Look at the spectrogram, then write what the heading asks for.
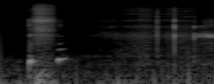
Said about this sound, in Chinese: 怪你鼻子底下的粗气呀，怎么越来越热了？你有本事啊，也把鼻子闭起来，不许喘气啊！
